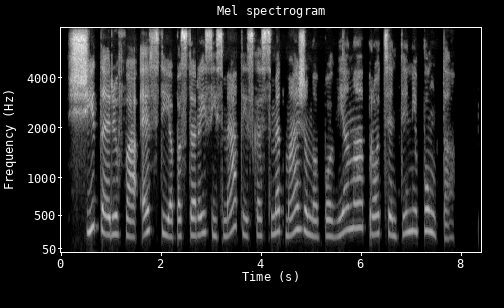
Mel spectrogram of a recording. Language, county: Lithuanian, Panevėžys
